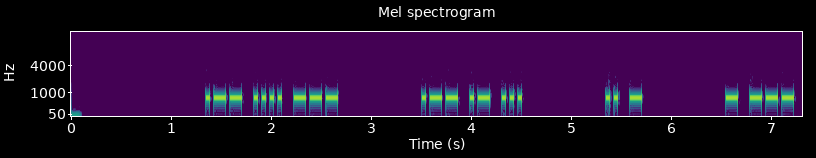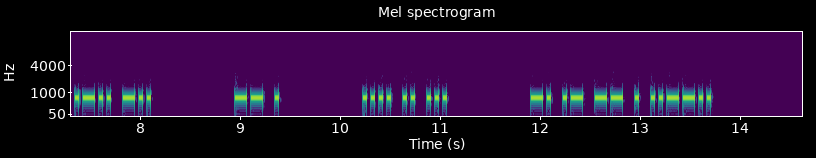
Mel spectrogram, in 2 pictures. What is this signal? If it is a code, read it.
Morse code, heard as a keyed tone, about 30 wpm, 700 Hz. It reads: WHO WAS IT TOLD ME HIS NAME?
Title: 3x Word-Spacing - Sentences from Top 400 Words - 30wpm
